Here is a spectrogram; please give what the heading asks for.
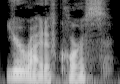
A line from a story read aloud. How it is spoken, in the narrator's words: Charles said softly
